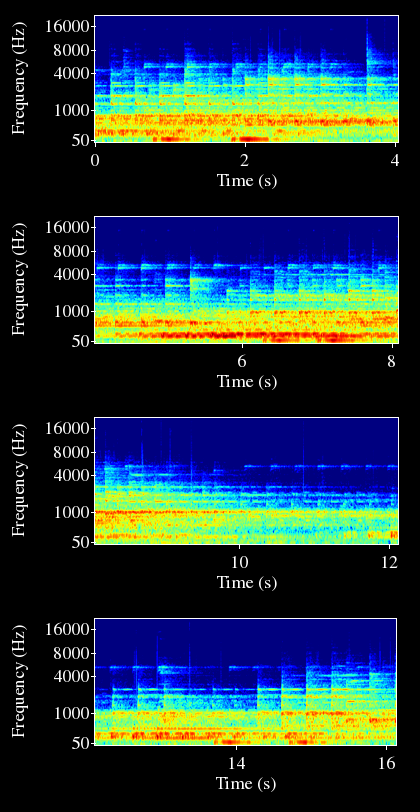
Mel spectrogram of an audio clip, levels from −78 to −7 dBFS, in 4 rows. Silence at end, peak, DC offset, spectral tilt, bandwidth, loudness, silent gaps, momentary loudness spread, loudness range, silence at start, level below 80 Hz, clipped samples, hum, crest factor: 0 s; -2 dBFS; under 0.1%; -8 dB/octave; 8.6 kHz; -17 LUFS; none; 13 LU; 9 LU; 0 s; -34 dBFS; under 0.1%; none; 16 dB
